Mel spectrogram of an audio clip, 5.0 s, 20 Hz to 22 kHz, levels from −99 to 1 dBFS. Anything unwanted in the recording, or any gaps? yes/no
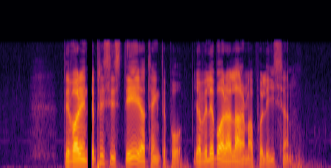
yes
